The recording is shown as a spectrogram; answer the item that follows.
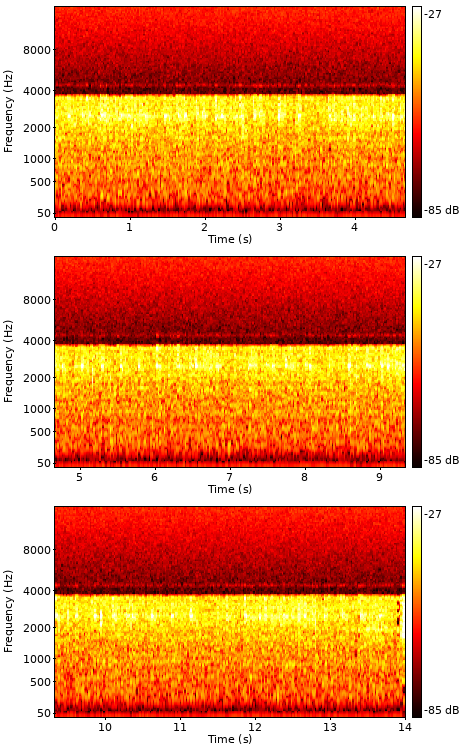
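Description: Near silence: faint hiss with scattered soft clicks of a computer mouse.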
